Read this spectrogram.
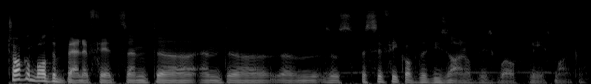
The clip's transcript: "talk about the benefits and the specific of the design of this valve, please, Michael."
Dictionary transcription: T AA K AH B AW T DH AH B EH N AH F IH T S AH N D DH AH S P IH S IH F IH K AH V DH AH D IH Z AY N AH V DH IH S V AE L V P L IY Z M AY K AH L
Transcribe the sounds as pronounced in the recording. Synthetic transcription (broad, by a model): T AA K AH B AW T DH AH B EH N AH F IH T S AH N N DH AH S P IH S IH F IH K AH V DH AH D IH Z AY N AH V DH IH S W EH L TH P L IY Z M AY K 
